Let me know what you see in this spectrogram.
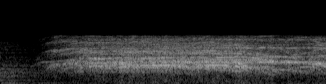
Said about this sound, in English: Now let's just hear how loud y'all can yell, and remember, you are on the radio.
